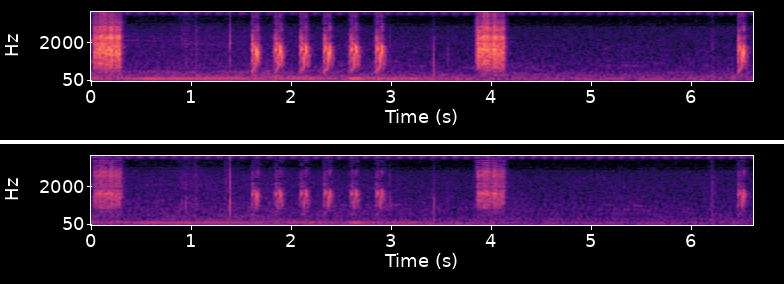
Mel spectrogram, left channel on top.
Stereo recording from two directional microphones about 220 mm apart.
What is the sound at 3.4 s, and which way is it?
Camera, 40° left (ahead or behind).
